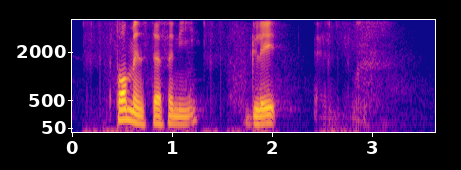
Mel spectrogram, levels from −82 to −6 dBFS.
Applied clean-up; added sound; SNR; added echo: neural separator model SepFormer WHAM!.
